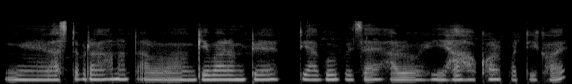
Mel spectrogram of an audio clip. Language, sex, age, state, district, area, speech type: Assamese, female, 18-30, Assam, Lakhimpur, rural, spontaneous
